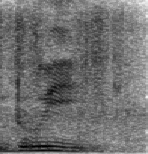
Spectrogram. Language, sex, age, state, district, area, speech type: Odia, female, 45-60, Odisha, Balangir, urban, read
